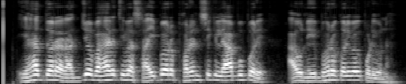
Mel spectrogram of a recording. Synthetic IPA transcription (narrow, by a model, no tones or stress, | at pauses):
ḛɦad̪waɾaɾad͡ʒjɔbaɦaɾet̪ʰibasajbɔɾpʰɔɾensiklabupɔɾe | a̰wniɾbʱɔɾɔkɔɾibakupɔɽibɔna̰ɦḭ̃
